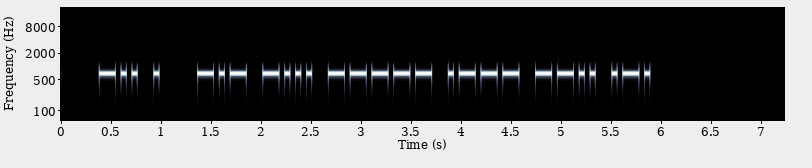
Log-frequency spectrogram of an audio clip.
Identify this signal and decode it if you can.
Morse code, heard as a keyed tone, about 22 wpm, 700 Hz. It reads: DE KB0JZR
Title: USA Callsign DE Callsign - 6 Characters - 22wpm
